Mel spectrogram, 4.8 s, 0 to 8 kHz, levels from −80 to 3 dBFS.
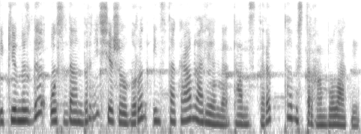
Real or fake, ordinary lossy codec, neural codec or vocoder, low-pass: fake; none; codec, 16 kHz, 4 kbps, FreqCodec, smaller model; none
